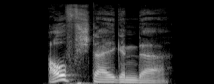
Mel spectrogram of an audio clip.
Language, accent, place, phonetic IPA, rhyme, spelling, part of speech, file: German, Germany, Berlin, [ˈaʊ̯fˌʃtaɪ̯ɡn̩dɐ], -aʊ̯fʃtaɪ̯ɡn̩dɐ, aufsteigender, adjective, De-aufsteigender.ogg
- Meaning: inflection of aufsteigend: 1. strong/mixed nominative masculine singular 2. strong genitive/dative feminine singular 3. strong genitive plural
